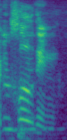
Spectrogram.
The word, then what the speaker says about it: clothing: hear clothing clothing okay and we say and it stops i don't say clothing okay if i was going to pronounce the whole g it would be clothing okay but i stopped the sound clothing uh-huh thank you that makes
